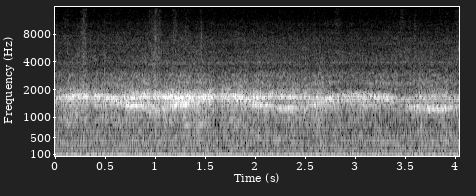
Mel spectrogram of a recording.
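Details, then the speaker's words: Abu Garcia Trophy Collection Cardinal 4000 spinning reel, flea-market find that sat unused, 5-ball-bearing drive, cranked by hand: a rough, grainy whir that rises and falls with each turn; the owner judges by ear that it has a bad bearing. "this is an abu garcia trophy collection cardinal reel and it has a bad bearing in it at least from my ear it has a bad bearing in it"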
